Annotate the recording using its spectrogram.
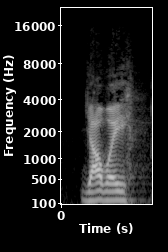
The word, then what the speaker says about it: Yahweh: Problem with that is that Yahweh, and I'm going to pronounce it that way. There's a lot of scholars that will say it's pronounced that way. There's some that say it's different.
